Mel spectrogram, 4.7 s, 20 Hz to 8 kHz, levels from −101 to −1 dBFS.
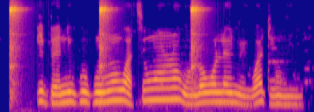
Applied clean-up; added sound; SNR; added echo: none; Tambourine; -4 dB; none.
